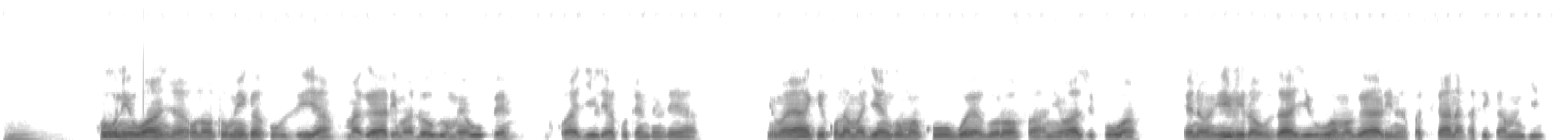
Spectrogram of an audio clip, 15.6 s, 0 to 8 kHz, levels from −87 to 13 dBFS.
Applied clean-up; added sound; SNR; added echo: none; Brass instrument; 19 dB; none.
